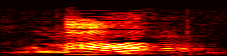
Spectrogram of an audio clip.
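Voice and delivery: AH rising like a surprised question. Shown as a demonstration. Teacher plays surprised dentist for the class, rising tone. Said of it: "He's very surprised".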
